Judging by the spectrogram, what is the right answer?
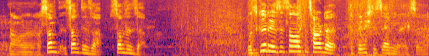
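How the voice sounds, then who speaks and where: A man's high voice with very wide pitch swings, a fairly quick pace and long, frequent pauses, amid noticeable background noise. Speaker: video game streamer. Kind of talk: gameplay commentary. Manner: soft on word endings; halting, repeats words.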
